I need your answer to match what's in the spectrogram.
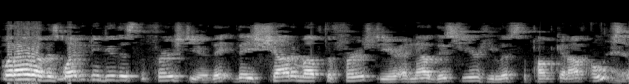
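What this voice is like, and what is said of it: Usual voice. Nothing is said of it.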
